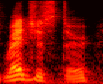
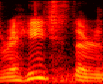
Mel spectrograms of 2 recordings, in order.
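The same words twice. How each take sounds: First: It is said with a standard American pronunciation. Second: It is said with a Spanish-influenced pronunciation. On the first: This is the usual American way to say it. The speaker calls it right. "that it's register" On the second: This is how a Spanish-speaking woman says it. The speaker calls it wrong. "every time she says register"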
